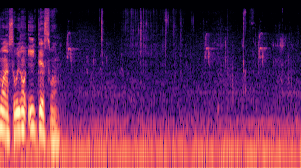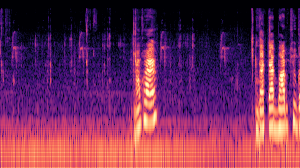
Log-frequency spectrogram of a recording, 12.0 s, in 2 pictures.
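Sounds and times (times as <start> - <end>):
steady low hum: 0.0 - 12.0
person chewing food: 1.7 - 11.2.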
